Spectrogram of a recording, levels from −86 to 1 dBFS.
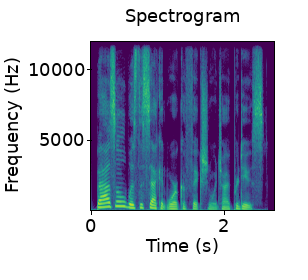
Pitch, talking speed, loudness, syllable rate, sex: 190 Hz, 220 wpm, -17 LUFS, 6.0 syllables/s, female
